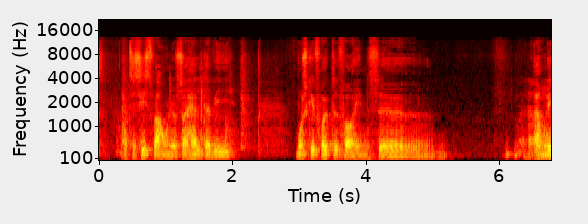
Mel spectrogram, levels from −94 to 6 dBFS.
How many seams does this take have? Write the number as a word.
zero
